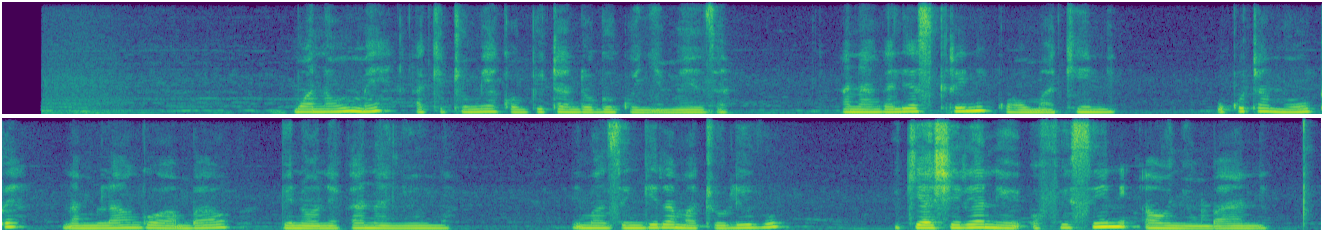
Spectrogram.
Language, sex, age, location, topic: Swahili, female, 25-35, Nairobi, education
